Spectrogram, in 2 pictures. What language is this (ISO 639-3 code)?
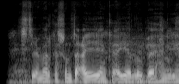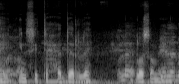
som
